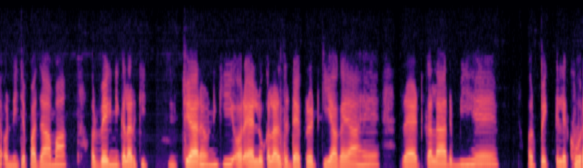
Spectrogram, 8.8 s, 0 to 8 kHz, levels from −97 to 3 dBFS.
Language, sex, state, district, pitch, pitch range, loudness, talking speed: Hindi, female, Rajasthan, Nagaur, 200 Hz, 190-215 Hz, -18 LUFS, 185 wpm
